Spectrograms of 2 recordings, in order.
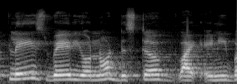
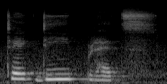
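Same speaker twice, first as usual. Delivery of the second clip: softer, unhurried meditation voice with long pauses; guided meditation; 12 dB quieter than usual. Real, not acted. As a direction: guide the listener gently through each breath.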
